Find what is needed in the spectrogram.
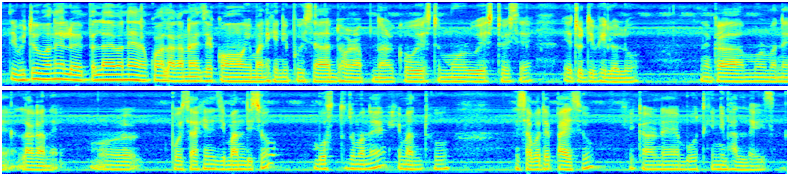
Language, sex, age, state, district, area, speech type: Assamese, male, 30-45, Assam, Sonitpur, rural, spontaneous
